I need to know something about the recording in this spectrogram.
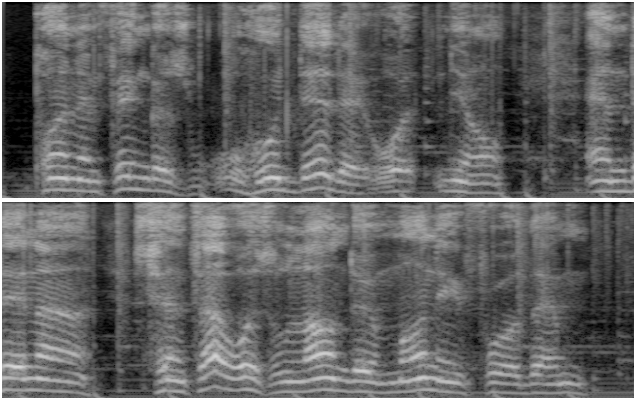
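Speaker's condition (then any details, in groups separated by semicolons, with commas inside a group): ALS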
